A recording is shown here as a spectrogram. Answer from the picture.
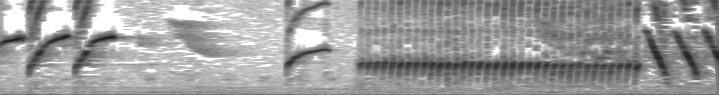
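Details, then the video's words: Canary singing right after hearing another canary's song: high downward-sweeping notes, then a fast even trill of about twenty-five pulses a second held near one pitch, ending in more sweeping notes. "o canário cantou imediatamente ao ouvir o som deste canário"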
